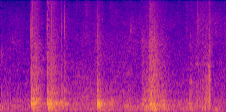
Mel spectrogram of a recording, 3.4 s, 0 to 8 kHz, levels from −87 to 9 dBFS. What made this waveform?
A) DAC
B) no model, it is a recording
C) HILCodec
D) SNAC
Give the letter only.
B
